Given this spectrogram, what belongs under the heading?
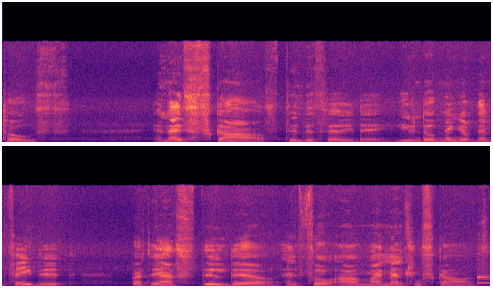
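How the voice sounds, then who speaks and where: A man's fairly high-pitched voice at a fairly slow pace, with fairly even intonation and noticeable background noise. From Poland. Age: 80s+. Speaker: Holocaust survivor. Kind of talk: testimony.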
